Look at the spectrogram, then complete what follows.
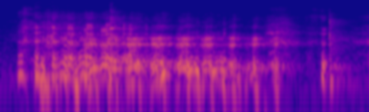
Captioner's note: everybody laughs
